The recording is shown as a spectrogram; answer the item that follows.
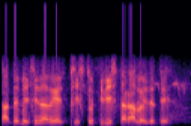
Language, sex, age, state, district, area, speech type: Assamese, male, 60+, Assam, Udalguri, rural, conversation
